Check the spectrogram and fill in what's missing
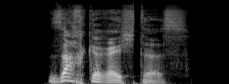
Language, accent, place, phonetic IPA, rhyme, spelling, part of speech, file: German, Germany, Berlin, [ˈzaxɡəʁɛçtəs], -axɡəʁɛçtəs, sachgerechtes, adjective, De-sachgerechtes.ogg
- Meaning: strong/mixed nominative/accusative neuter singular of sachgerecht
